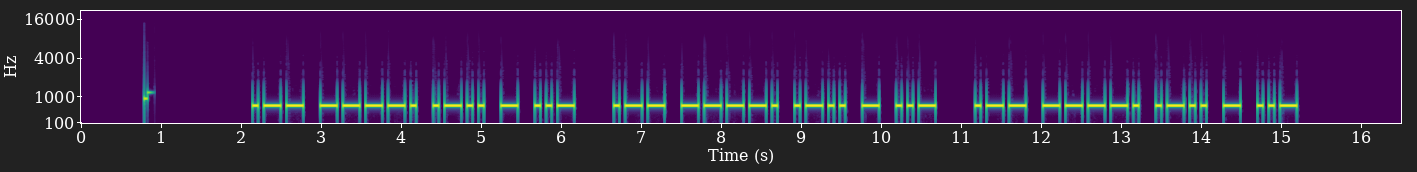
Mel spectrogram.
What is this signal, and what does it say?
Morse code, heard as a keyed tone, about 17 wpm, 700 Hz. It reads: W9LTU W9LTU W9LTU
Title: USA Call Signs Repeated 3x 17wpm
